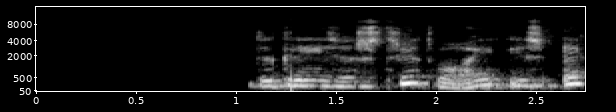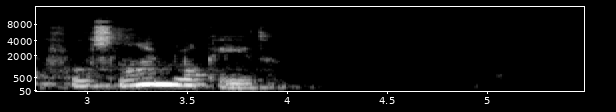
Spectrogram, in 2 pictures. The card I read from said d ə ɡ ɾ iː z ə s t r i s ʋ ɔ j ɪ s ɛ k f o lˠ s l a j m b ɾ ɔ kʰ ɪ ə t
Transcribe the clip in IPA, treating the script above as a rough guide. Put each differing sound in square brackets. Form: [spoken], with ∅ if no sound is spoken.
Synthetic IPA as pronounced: d ə ɡ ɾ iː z ə s t r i [t] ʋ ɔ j ɪ s ɛ k f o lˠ s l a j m b [l] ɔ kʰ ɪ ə t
